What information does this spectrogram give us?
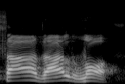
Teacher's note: زال کے ادائیگی زبان کا سرا اوپر کے دانتوں کے اندرونی کنارے سے ادا ہوگا.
